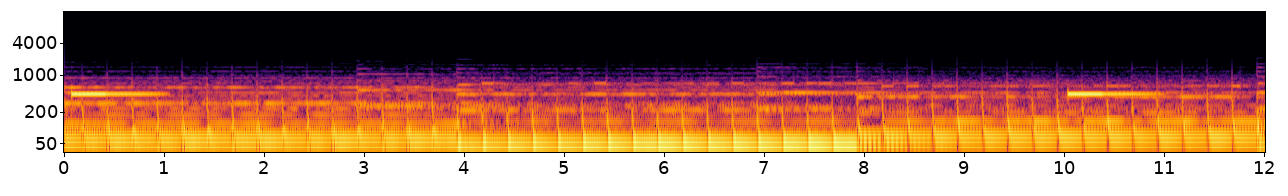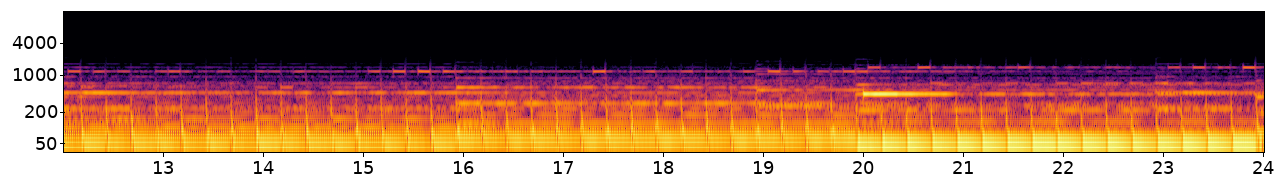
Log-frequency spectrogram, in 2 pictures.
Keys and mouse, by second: 0.1 k, 1.8 right click, 2.2 click, 2.5 right click, 3.3 click, 4.5 a, 4.6 k, 7.3 a, 7.4 Tab, 7.7 click, 9.9-12.1 drag, 12.1 Tab, 12.6 click, 12.7 right click, 12.8 KP_3, 13.3 e, 13.6-16.2 drag, 14.0 z, 15.9 a, 16.0 z, 16.3 click, 16.6 ctrl+z, 16.7 KP_1, 17.1 click, 17.9 click, 18.1 z, 18.3 a, 18.4 z, 18.5 click, 20.2 right click, 21.1 f, 21.2 a, 21.5 right click, 21.6 KP_3, 21.9 click, 22.3 click, 23.1-24.0 drag, 23.8 a, 23.8 z.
